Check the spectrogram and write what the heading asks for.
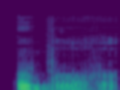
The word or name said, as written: burro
